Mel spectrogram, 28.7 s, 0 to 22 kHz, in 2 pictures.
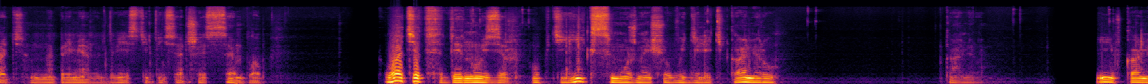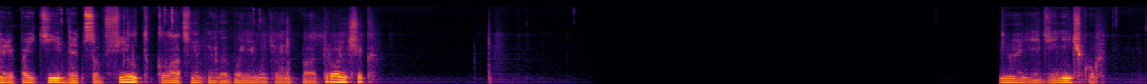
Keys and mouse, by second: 13.1 middle click, 15.1 click, 20.1-21.5 middle drag, 21.5-24.2 drag, 26.2-28.6 drag.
